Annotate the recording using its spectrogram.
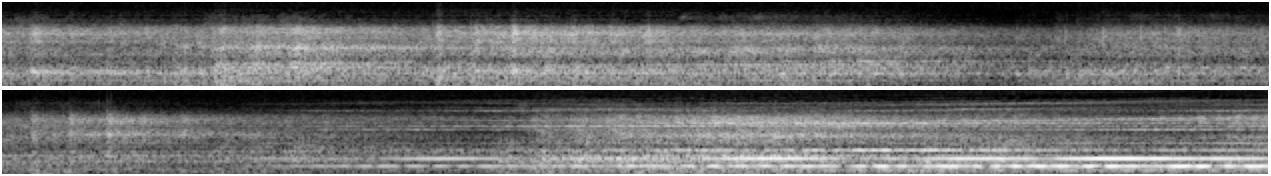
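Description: Electronic synthesizer music plays, swelling into sustained drones.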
